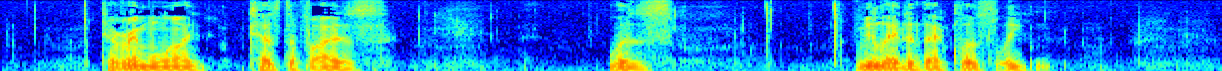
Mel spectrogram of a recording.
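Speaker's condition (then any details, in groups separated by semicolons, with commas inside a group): Stutter; stutter on and off through life; stutter comes and goes; blocks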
